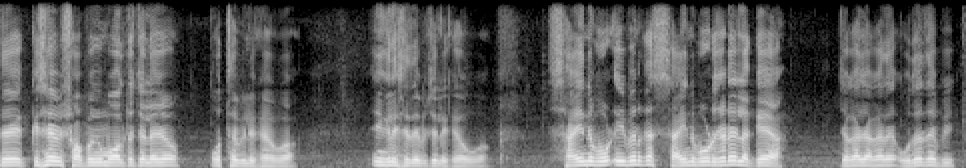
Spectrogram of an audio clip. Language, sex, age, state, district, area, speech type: Punjabi, male, 45-60, Punjab, Fatehgarh Sahib, rural, spontaneous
